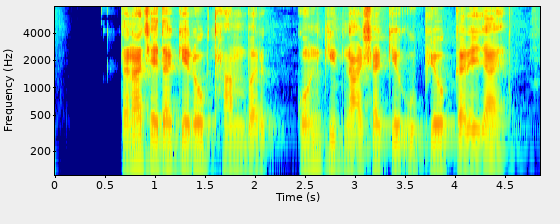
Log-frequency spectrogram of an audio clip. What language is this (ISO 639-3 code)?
hne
